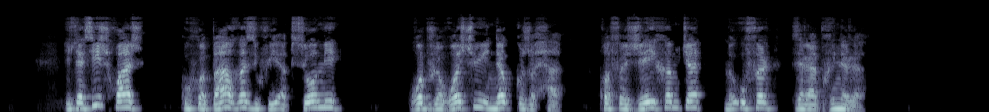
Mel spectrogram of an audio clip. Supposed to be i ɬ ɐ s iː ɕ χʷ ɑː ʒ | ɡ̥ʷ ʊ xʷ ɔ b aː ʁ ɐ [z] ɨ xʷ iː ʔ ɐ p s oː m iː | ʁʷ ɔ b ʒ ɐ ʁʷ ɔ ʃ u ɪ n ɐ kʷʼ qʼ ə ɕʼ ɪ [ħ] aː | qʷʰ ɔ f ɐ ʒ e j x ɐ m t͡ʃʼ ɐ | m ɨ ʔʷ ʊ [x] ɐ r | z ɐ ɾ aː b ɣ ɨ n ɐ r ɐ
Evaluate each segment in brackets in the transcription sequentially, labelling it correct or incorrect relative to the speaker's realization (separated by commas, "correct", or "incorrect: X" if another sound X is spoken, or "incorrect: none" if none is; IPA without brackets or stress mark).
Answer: correct, correct, incorrect: f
